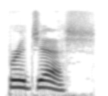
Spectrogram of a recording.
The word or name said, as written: Brijesh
